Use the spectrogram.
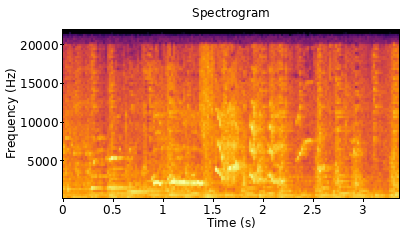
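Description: Birds chirping and twittering in quick, bright bursts, several calls overlapping at moderate distance with no voices, in Britain.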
